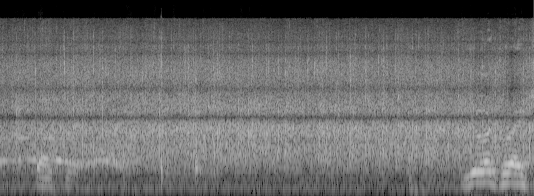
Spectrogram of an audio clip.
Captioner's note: applause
